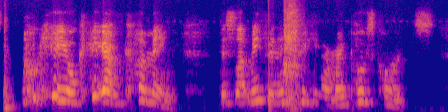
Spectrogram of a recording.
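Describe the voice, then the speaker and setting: A woman acting a shy, fibbing teenage tourist girl in a stage play, defensive and dreamy, with a husky, breathy voice. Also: high voice, animated, normal speed, highs cut off, slight background noise. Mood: hesitant.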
